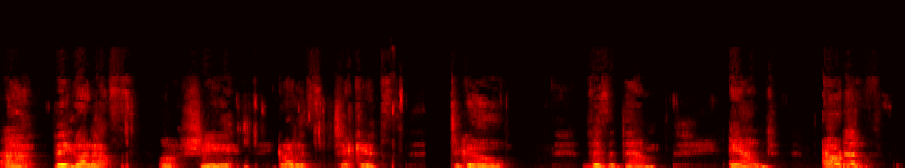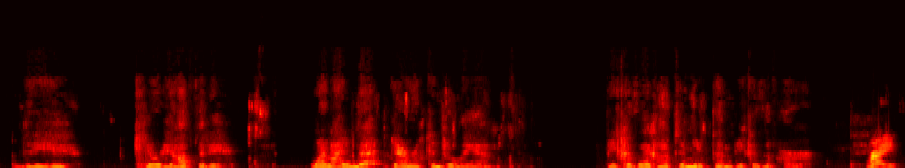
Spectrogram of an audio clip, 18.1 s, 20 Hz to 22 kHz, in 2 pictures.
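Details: 17-year-old living with cerebral palsy, speaking spontaneously in a live interview; speech in cerebral palsy, possibly mild dysarthria.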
